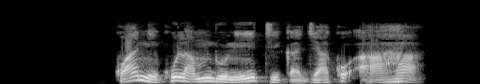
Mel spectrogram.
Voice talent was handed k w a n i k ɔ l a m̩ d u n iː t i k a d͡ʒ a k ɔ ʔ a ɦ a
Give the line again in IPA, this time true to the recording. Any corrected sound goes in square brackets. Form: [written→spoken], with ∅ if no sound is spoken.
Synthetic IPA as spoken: k w a n i k [ɔ→u] l a m̩ d u n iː t i k a d͡ʒ a k ɔ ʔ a ɦ a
